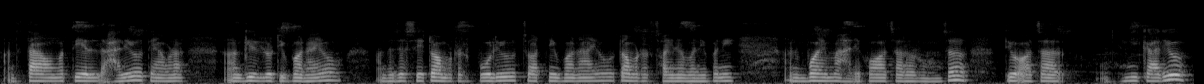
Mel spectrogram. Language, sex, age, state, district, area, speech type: Nepali, female, 45-60, West Bengal, Jalpaiguri, rural, spontaneous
